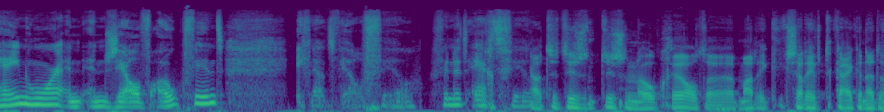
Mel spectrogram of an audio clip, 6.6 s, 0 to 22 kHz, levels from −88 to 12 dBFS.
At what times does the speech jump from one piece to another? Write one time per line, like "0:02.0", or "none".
0:02.3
